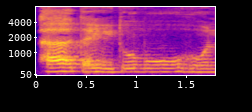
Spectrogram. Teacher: فكثير من الناس يقرأ آتيتموهن وهذا خطأ وهذا خطأ في الوقف بل لابد من إظهار الغنة التي مقدارها حركتين لماذا لأن النون مشددة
